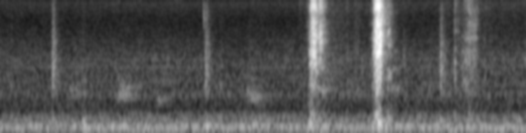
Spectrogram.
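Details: Two short, sharp sneezes about a second apart from a Pembroke Welsh Corgi puppy over quiet room noise.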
